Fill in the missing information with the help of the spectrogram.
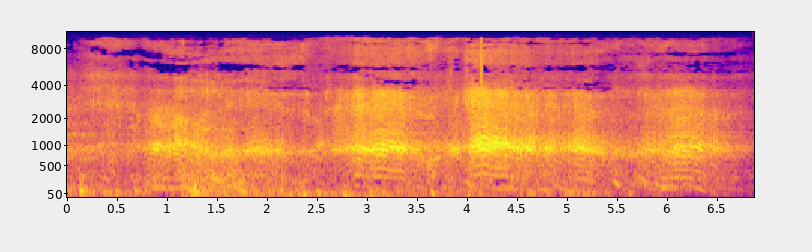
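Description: A chorus of overlapping zombie moans and groans rises and falls continuously, raspy and drawn out, with a few swells of louder wailing and no clear speech.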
